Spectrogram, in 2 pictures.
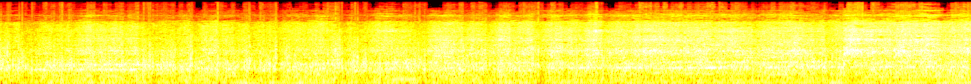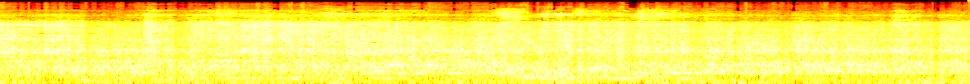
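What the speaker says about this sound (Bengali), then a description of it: "আর সেই সাথে আমাদের ট্রেন ছেড়ে দিয়েছে" A Sealdah–Barasat local train pulls away and runs at speed, a loud continuous rumble and roar of wheels on track with faint clatter, heard from inside the moving train with no one speaking.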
